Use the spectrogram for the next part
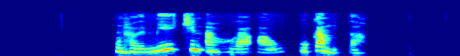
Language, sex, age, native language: Icelandic, female, 30-39, Icelandic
